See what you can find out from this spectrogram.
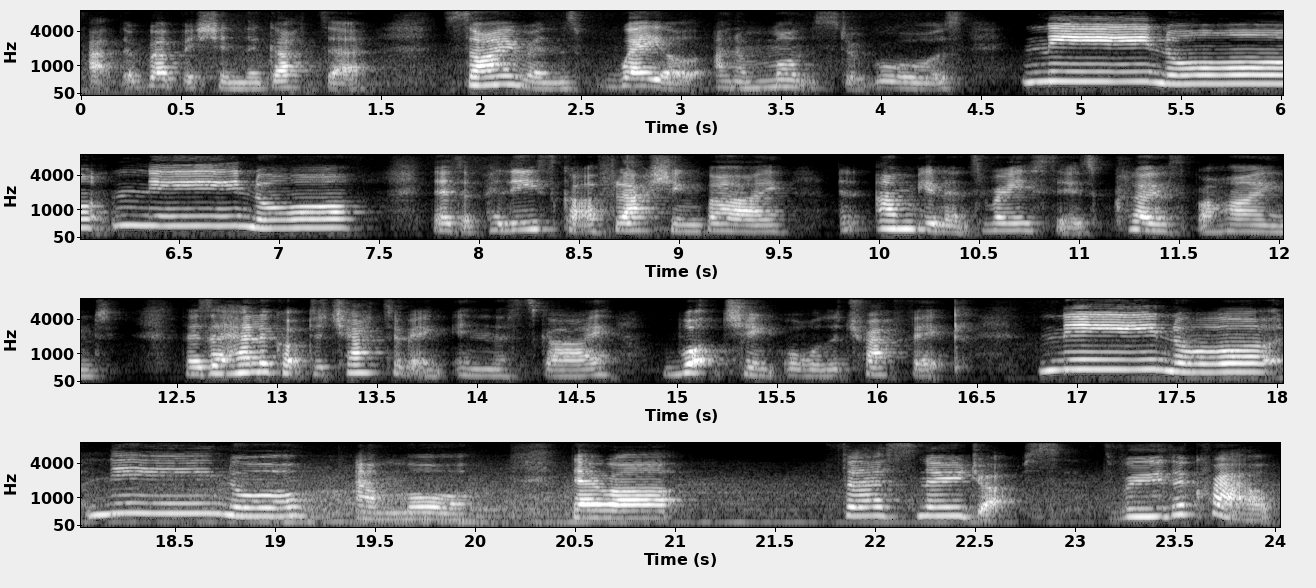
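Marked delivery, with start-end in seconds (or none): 4.7-7.4 high, loud sung nee-naw siren; siren imitation. A narrator's reading. Reading the city book to children, imitating a wailing police siren. 16.8-19.2 siren imitation. A narrator's reading. Reading the city book to children, imitating a wailing police siren.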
